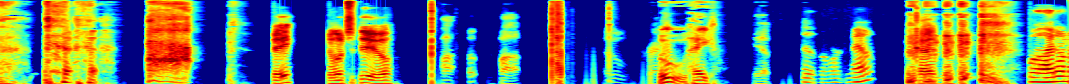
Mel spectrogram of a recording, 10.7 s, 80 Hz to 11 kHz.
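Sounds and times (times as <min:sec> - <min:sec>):
speech: 0:00.6 - 0:01.9, 0:02.7 - 0:05.2, 0:06.1 - 0:10.6
throat clearing into a microphone: 0:09.1 - 0:10.2.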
